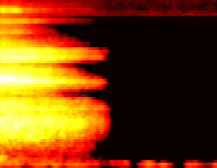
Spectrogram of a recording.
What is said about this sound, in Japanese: 吸って、吐いて、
